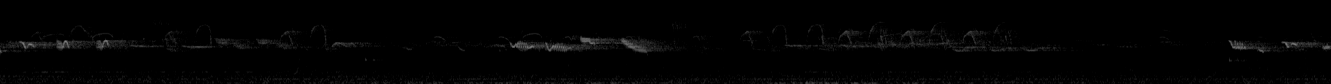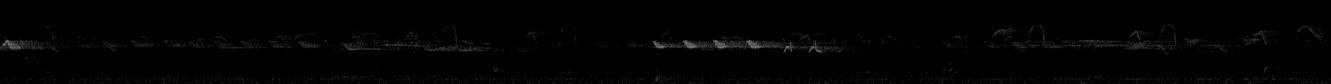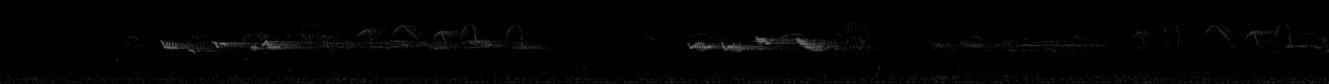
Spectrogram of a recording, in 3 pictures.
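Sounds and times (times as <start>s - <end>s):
small songbirds twittering: 0.0s - 39.9s.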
